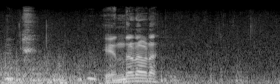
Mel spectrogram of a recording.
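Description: A man speaks firmly, close by.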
